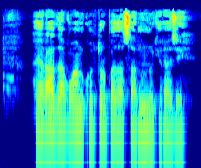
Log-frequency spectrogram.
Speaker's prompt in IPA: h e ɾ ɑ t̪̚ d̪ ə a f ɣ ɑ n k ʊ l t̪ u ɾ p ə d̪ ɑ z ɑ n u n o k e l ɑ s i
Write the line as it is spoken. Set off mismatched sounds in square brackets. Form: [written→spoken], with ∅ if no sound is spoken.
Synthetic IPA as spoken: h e ɾ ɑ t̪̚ d̪ ə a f ɣ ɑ n k ʊ l t̪ u ɾ p ə d̪ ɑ [z→s] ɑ n u n o k e [l→ɾ] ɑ [s→z] i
